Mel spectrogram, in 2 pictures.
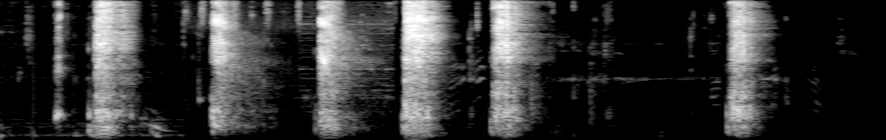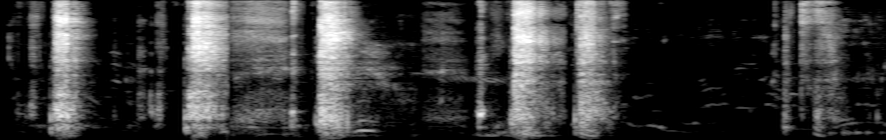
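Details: Woman who has sneezed all her life, monthly compilation: a run of about a dozen sharp, explosive sneezes in quick succession with brief pauses, in a small room; sneezing.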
